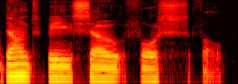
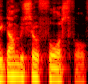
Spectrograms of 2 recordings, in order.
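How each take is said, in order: First: Very slow, drawn-out typing voice; slow dictation. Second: Said in the usual way. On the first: Shown as a demonstration. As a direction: stretch "Don't be so forceful" out word by word as you type it. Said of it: "let's do that".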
